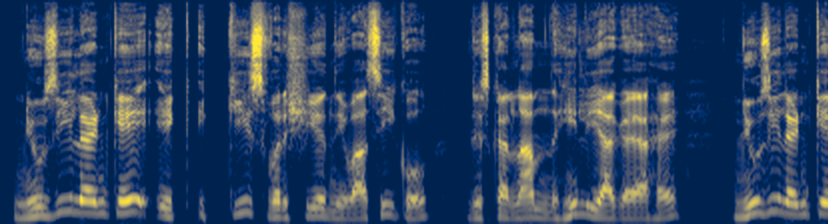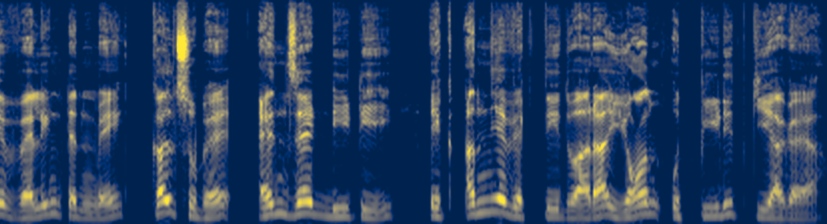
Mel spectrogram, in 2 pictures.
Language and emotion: Hindi, neutral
